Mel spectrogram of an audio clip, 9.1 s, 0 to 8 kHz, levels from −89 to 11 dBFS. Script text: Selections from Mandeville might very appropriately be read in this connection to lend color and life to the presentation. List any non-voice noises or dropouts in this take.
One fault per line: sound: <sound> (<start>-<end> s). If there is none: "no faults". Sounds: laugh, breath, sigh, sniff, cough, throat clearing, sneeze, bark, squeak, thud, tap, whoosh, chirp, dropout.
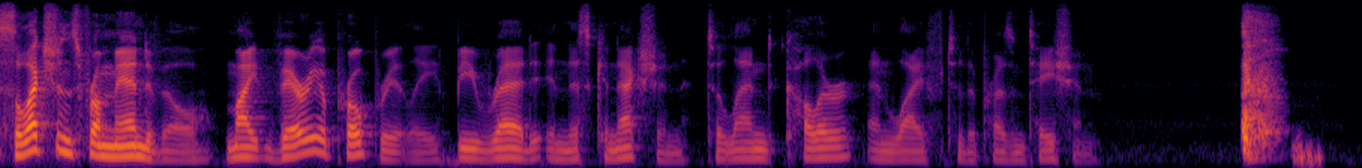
sound: throat clearing (8.3-8.8 s)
